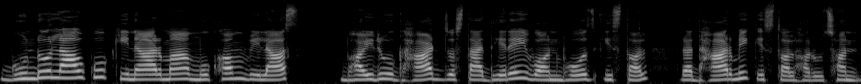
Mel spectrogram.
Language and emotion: Nepali, neutral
